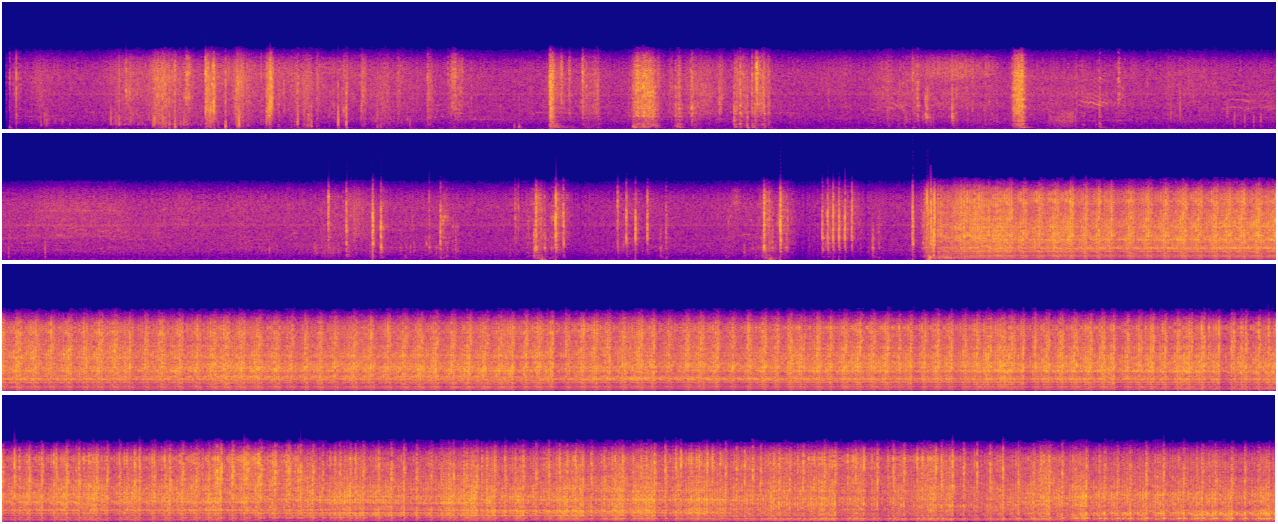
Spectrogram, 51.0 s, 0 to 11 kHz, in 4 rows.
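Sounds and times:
motorcycle kick-start kicks: 20.3s - 50.9s
two-stroke engine running: 22.0s - 50.9s.

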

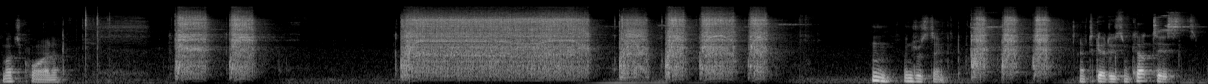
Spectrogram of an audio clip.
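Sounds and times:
cordless jigsaw running: 1.7s - 2.7s, 4.0s - 7.8s, 9.7s - 10.6s.

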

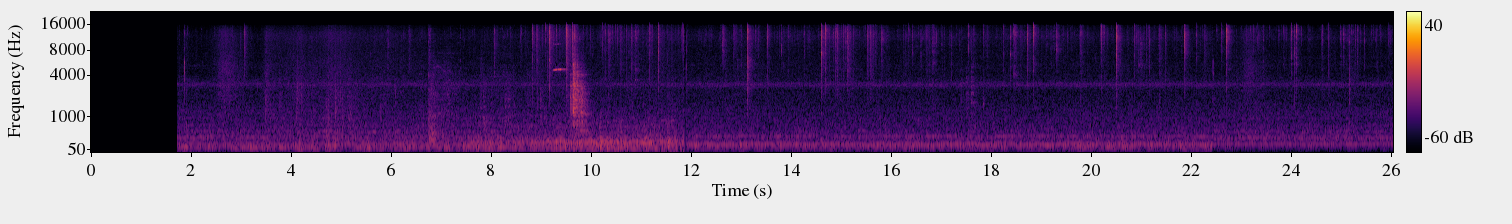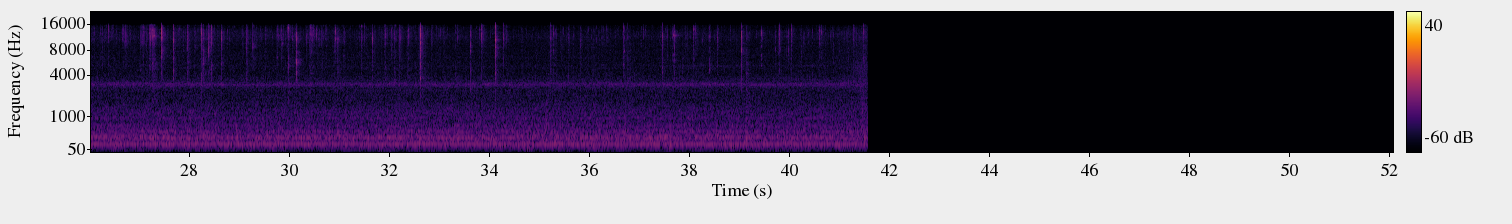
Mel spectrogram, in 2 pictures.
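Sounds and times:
faint steady hum: 1.8s - 41.6s
wood fire crackling in stove: 1.8s - 41.6s.

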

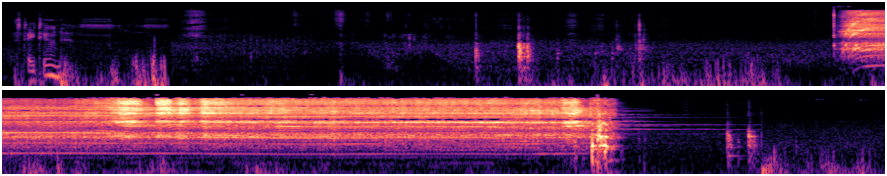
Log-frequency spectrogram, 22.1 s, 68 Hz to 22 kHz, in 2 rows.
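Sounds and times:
circular saw cutting wood: 10.4s - 19.3s.

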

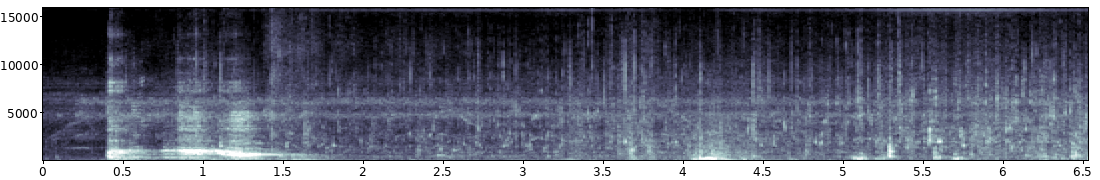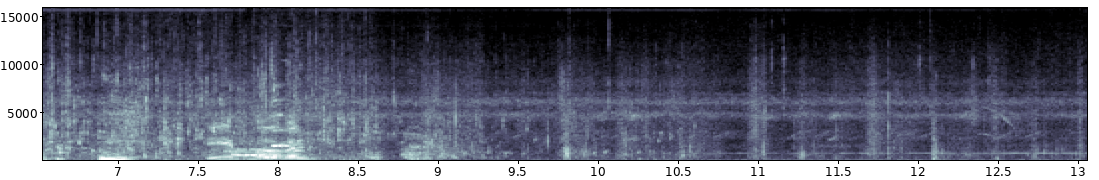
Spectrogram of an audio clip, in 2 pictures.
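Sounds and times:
water trickling and splashing: 0.4s - 13.0s.

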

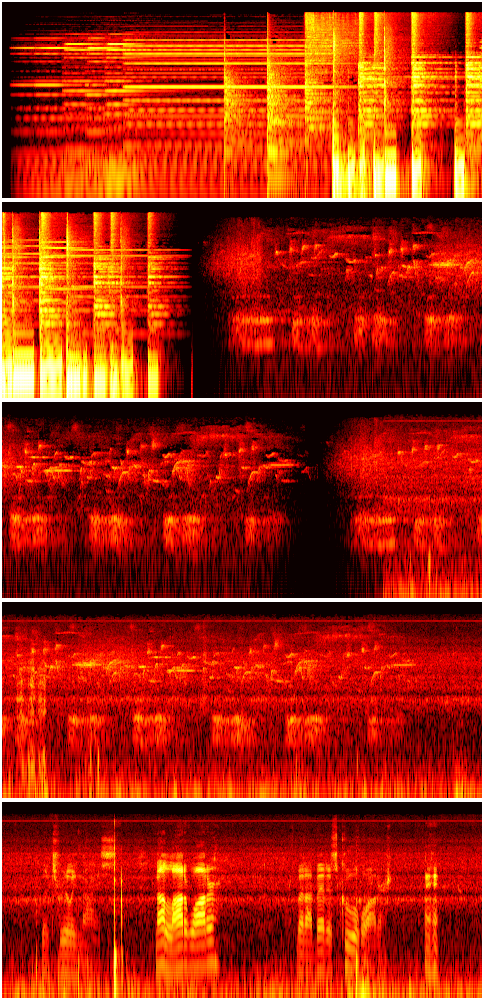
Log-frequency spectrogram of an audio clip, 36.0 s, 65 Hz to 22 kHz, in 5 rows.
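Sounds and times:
birds chirping and twittering: 10.5s - 36.0s
low bird hoots: 19.8s - 27.5s.

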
